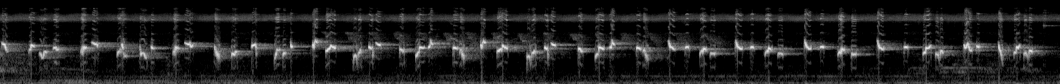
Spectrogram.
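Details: Morning song of a sooty-headed bulbul in 'ropel' style: a long, unbroken chain of quick, liquid whistled notes, mostly dipping then rising, tightly spaced for over ten seconds, with steady high hiss behind.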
